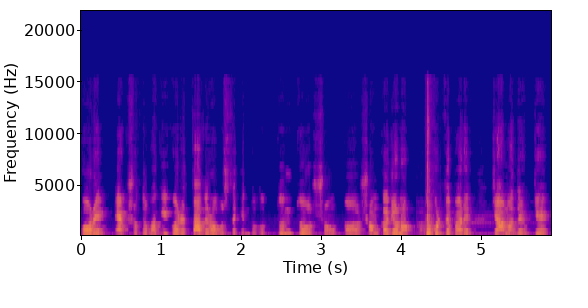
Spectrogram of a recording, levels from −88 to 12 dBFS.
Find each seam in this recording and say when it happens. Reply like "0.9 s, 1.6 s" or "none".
4.3 s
